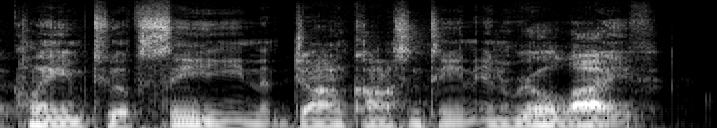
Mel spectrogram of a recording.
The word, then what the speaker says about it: Constantine: Uh, but Alan Moore has uh, claimed to have seen John Constantine in real life. Constantine is the way it's supposed to be pronounced.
